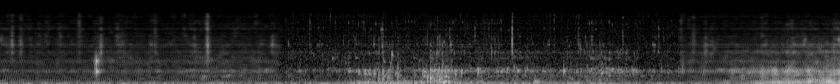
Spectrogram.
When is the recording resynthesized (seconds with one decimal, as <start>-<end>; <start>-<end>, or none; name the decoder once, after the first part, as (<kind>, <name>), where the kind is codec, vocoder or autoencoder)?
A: 0.0-2.8 (vocoder, Vocos); 6.8-8.4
